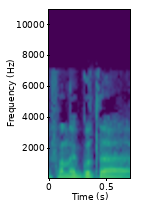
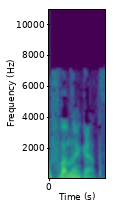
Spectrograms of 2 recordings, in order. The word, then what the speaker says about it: Vonnegut: tym dwie formy wymowy Jedni twierdzą że tradycjonaliści że mówi się Phone Guta czyli bo to jest Niemiec pochodzenia natomiast Amerykanie jako że on jest obywatelstwem amerykańskiemu Vonnegut A ja pewnie tak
